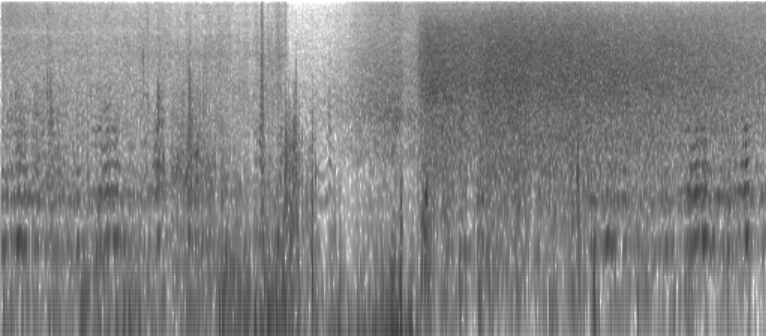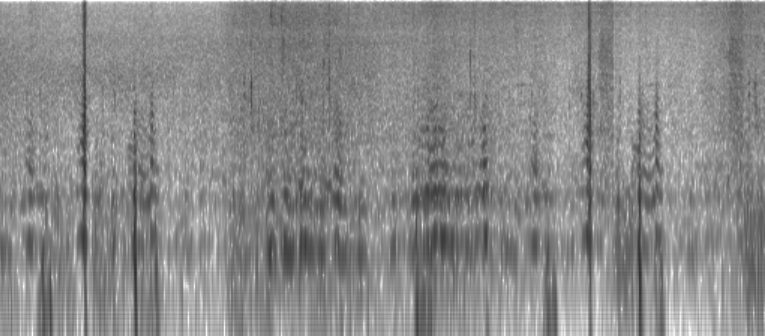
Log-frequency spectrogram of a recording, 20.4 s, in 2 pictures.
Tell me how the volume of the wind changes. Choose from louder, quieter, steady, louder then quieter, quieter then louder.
quieter.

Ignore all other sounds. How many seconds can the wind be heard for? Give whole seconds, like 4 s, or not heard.
20 s.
